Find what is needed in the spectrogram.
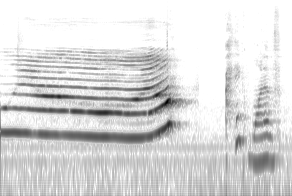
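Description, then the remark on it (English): A loud, steady siren wail holds one high pitch for a couple of seconds, then bends upward and fades out, followed by a few brief bursts of someone talking. “We got sirens.”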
